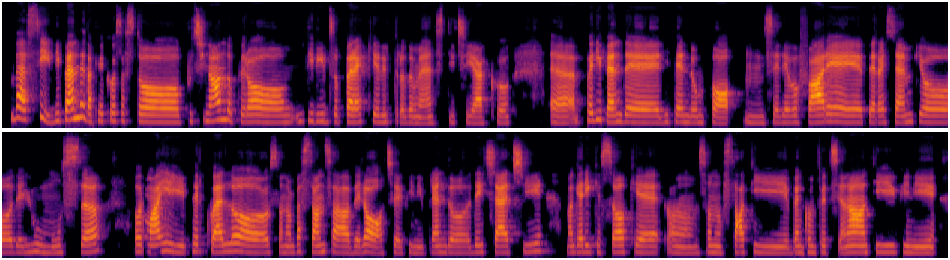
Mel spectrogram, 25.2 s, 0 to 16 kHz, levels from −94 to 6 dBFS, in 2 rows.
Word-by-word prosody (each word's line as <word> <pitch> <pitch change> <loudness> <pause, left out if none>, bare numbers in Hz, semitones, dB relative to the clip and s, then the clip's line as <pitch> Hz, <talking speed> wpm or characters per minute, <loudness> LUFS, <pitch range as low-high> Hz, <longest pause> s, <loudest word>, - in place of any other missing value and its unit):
Beh, 315 -3 +5
sì, 315 - -3
dipende 260 - +6
da - - 0
che 225 - -10
cosa 230 0 -8
sto 200 -3 +2
cucinando, 240 +3 +3
però 205 -3 +1
utilizzo 215 -2 -9
parecchi 195 0 +3
elettrodomestici 185 -2 -7
ecco, 175 +1 -2 0.5
ehm, 180 -2 -1
poi 235 -1 0
dipende 195 -6 +4
dipende 200 -1 -3
un 190 +1 -11
po', 175 +3 0
uhm, 180 -1 -18
se 180 +1 -8
devo 190 +1 -7
fare 195 0 +6
per 185 -1 -2
esempio 190 0 -2
dell'hummus, 190 -1 -8 0.7
ormai 205 -1 +1
per 215 +1 -7
quello 195 -2 +2
sono 185 -1 -10
abbastanza 195 -1 -1
veloce, 180 -1 -1
quindi 180 -3 -16
prendo 185 -1 -4
dei 195 +1 -4
ceci 185 +4 +2 0.3
magari 195 +1 -3
che 200 0 -16
so 195 +1 -1
che, 185 -2 -2
uhm, 175 -1 -9
sono 185 +1 -9
stati 180 -1 -4
ben 190 +1 -4
confezionati, 190 +1 0
quindi, 180 -2 -6
195 Hz, 110 wpm, -24 LUFS, 185-205 Hz, 0.7 s, dipende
